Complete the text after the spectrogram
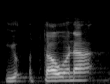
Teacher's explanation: एक ही कलमे में जो है हमज़ा आ रहा है मद के बाद मद मुत्तसिल। युअतौना हमज़े को झटका देंगे हलक के उस हिस्से से जो सीने के करीब है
